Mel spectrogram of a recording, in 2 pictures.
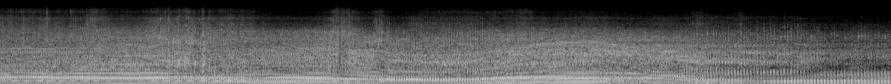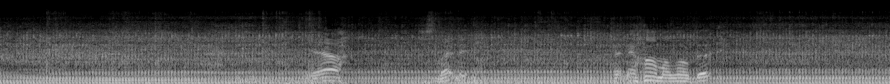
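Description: A string trimmer engine hums steadily, its pitch rising and falling as the throttle changes.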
